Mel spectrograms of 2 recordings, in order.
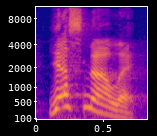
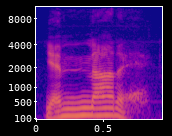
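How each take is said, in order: First: The first syllable ends with a clearly released consonant. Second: The first syllable's final consonant is swallowed into n. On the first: The speaker calls it wrong. "No, no, that's not how it's pronounced" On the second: The speaker calls it right. "you're just pronouncing an N"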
